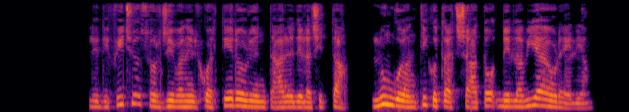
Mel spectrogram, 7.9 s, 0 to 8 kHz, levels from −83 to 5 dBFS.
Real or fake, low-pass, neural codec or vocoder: real; 7.2 kHz; none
